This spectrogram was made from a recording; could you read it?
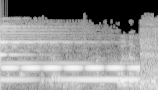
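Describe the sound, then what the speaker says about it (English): A ceremonial bell rings repeatedly to open the day's trading at a stock exchange, a steady clanging peal of sustained metallic tones, loud and close, before giving way to a burst of broadband noise like applause at the end. "the Governor of the Central Bank opened today's trading by ringing the bell"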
